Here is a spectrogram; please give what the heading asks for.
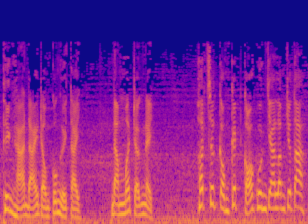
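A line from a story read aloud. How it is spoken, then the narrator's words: Shouting. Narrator (Vietnamese): Thu Linh hét lên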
